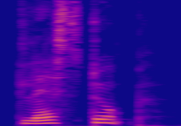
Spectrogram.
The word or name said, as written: glasstump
